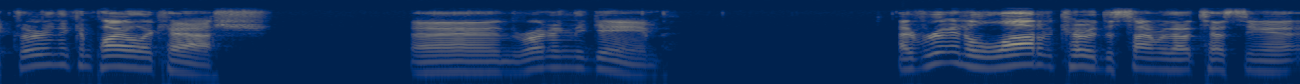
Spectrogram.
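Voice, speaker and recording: A man walks through code in a casual tutorial, muttering his reasoning aloud and tossing in wry asides. His voice is forward and bright, slightly higher than average. The recording is dry and close, as from a desk microphone. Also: no room sound. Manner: self-talking, wry asides. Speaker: video creator demonstrating game programming.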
